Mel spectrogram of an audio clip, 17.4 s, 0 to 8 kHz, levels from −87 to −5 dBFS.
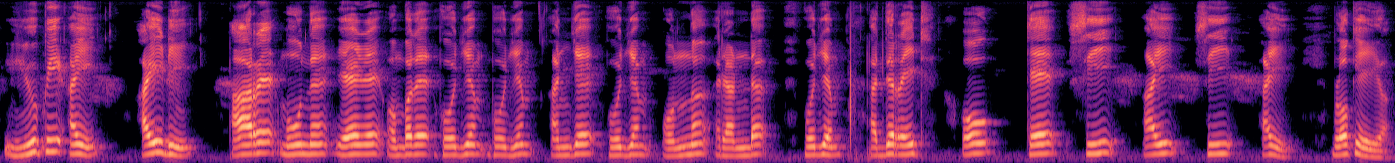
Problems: none marked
